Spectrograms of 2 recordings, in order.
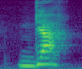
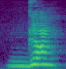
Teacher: on passe d'une voyelle orale qui n'est pas arrondie pour le coup à au son en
